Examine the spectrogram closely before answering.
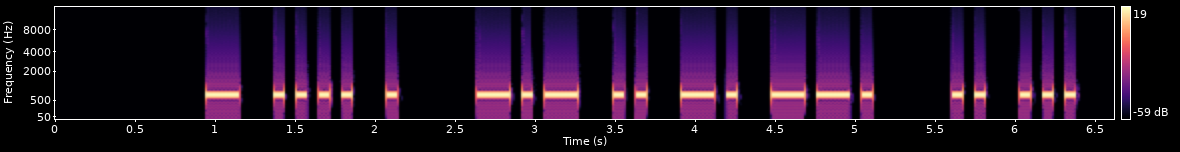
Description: Morse code, heard as a keyed tone, about 17 wpm, 700 Hz. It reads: THE KING IS
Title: Sentences from Top 1000 Words - Review Part 4 - 17wpm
